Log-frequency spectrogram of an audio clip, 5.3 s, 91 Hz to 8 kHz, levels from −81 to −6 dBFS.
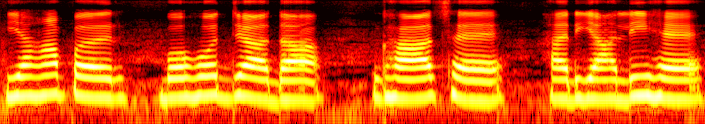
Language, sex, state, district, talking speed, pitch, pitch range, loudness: Hindi, female, Haryana, Rohtak, 90 wpm, 235 Hz, 225-245 Hz, -13 LUFS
